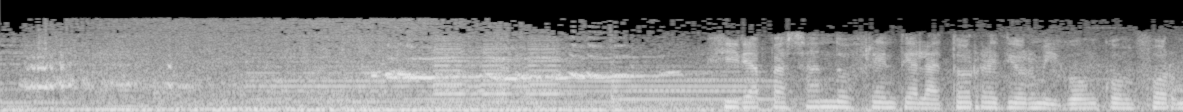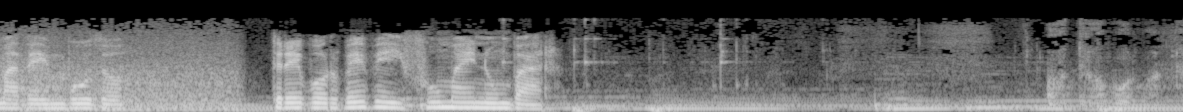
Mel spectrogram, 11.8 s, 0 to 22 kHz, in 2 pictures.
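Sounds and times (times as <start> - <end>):
car tires screeching while swerving through a red light: 0.0 - 7.2
car engine noise: 0.0 - 7.3
speech: 3.6 - 8.9.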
